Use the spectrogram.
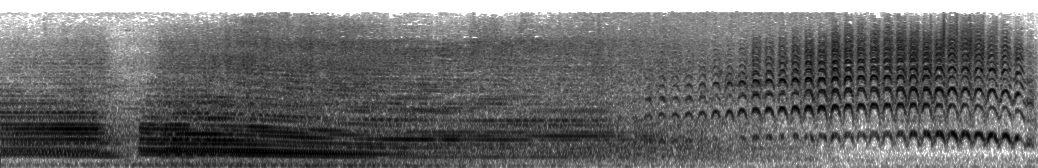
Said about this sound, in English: His rapidly beating wings force air through his widespread outer tail feathers, which are narrow and stiff.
